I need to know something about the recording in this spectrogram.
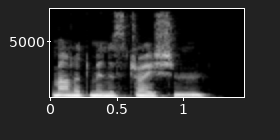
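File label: "maladministration", British English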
